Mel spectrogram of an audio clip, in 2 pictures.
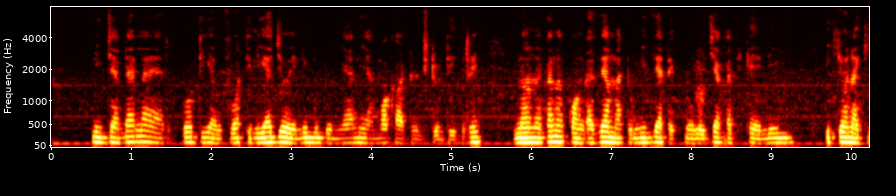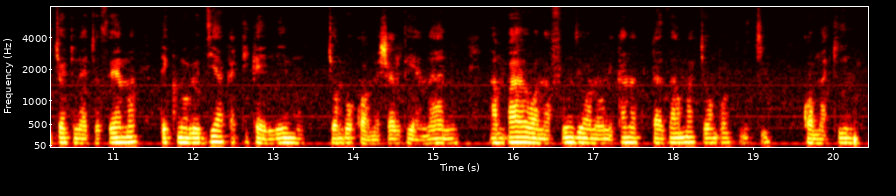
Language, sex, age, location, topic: Swahili, male, 18-24, Nairobi, education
